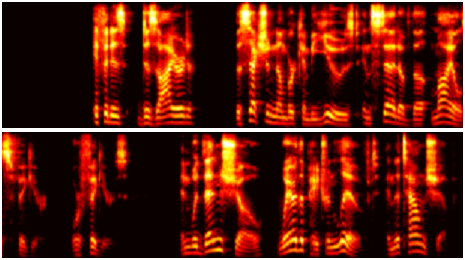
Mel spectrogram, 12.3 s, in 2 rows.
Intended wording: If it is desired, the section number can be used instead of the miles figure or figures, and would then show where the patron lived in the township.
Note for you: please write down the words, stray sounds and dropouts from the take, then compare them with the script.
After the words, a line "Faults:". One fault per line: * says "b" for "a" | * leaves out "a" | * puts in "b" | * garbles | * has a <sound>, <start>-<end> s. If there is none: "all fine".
If it is desired, the section number can be used instead of the miles figure or figures, and would then show where the patron lived in the township.
Faults:
all fine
